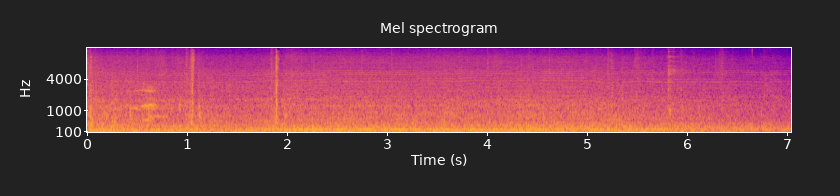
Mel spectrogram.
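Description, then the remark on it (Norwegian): A heavy truck engine labors in a low, continuous, loud rumble, with occasional sharp clicks and rattles over the steady drone, as the truck climbs a steep, muddy road in the rainforest. “Her var det jo midt ute i regnskogen på denne berømte veien og sleit litt. Det var altså rett opp og bare gjørme.”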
